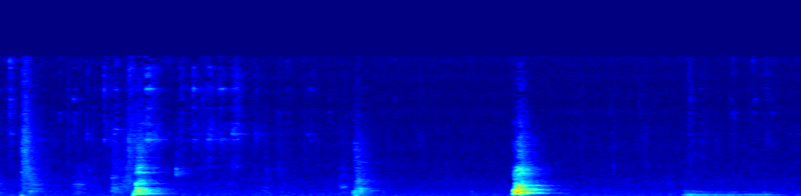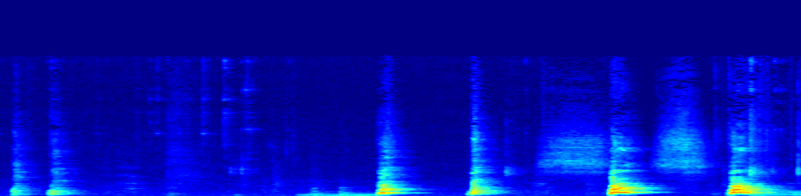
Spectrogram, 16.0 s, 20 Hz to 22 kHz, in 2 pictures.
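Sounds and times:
dogs barking: 0:01.3 - 0:01.7, 0:05.1 - 0:05.6, 0:08.1 - 0:08.8, 0:11.8 - 0:13.1, 0:14.1 - 0:14.6, 0:15.3 - 0:16.0
dog growling: 0:11.0 - 0:11.8.

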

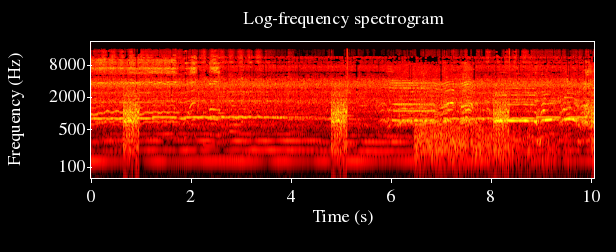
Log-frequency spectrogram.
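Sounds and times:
dense noisy wash: 0:00.0 - 0:10.0
intro music with sustained notes: 0:00.0 - 0:10.0
loud burst of noise: 0:00.0 - 0:10.0.

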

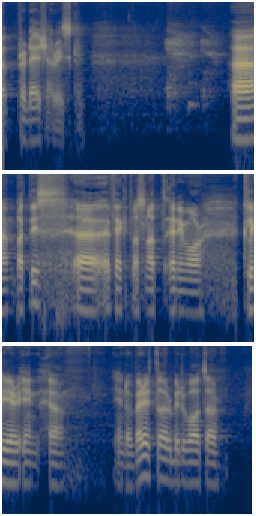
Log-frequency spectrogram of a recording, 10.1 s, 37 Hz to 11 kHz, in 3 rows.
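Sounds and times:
faint short cough: 0:02.2 - 0:03.0.

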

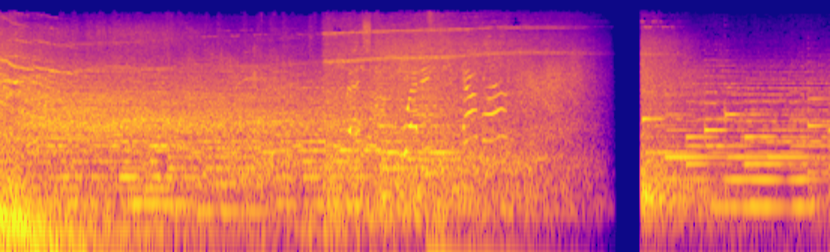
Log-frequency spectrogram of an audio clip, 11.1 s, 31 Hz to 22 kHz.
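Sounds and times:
rising whistle: 0:00.0 - 0:01.8
music: 0:00.0 - 0:06.7, 0:08.6 - 0:11.0.

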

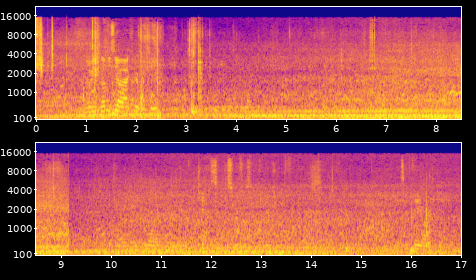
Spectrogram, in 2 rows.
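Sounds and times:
boat engine droning: 0:00.0 - 0:17.0
wind: 0:00.0 - 0:17.0.

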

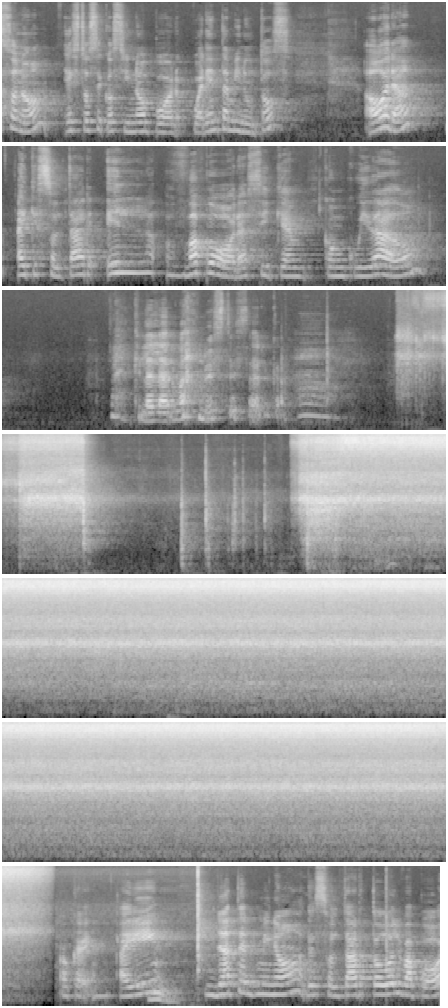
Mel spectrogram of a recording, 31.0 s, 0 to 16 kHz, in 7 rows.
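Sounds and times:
steam hissing from valve: 0:12.8 - 0:14.5, 0:16.2 - 0:27.2.

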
